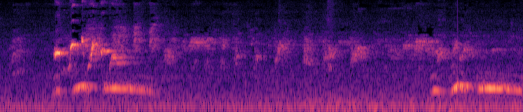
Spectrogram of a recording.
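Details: Captive, home-raised red-whiskered bulbul giving a short run of bright, bubbly whistled phrases, then a second burst about four seconds later, with busy chirping in the background.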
